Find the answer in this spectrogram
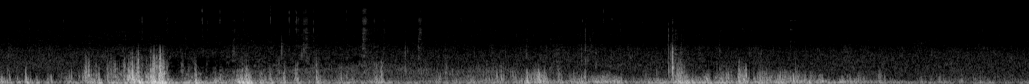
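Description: Wind buffeting the microphone in irregular low gusts, with a few short knocks mixed in.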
